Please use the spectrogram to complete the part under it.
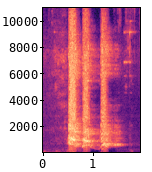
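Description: A young female puppy lets out three quick, sharp high-pitched barks close to the microphone, with a faint yip trailing off at the end.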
